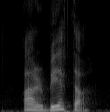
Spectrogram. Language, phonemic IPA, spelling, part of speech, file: Swedish, /árˈbeːta/, arbeta, verb, Sv-arbeta.ogg
- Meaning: 1. to work, to be employed to do 2. to work; to do a specific task 3. to work; to shape or form some material 4. to work; to influence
